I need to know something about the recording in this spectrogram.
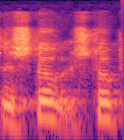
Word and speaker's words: stoep: Yes, stoep is a normal Dutch word for the sidewalk. We just spell it a little bit different with an OE instead of double O. And by that you pronounce it exactly the same.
